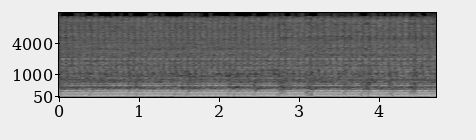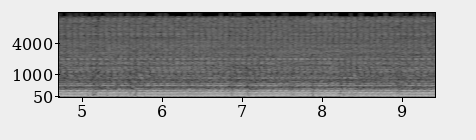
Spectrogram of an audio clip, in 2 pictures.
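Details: 1969 Ford Capri, replacement carburettor with smaller choke, choke on: low idle with occasional dips and uneven beat; rough idle, solenoid suspected, unconfirmed.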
